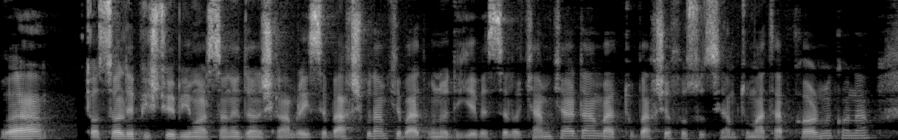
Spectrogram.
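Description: A man's fairly low voice shows ordinary pitch variation, captured on a very clean recording with a silent background. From Iran, Isfahan. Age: 50s. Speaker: dentistry professor. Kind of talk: interview.

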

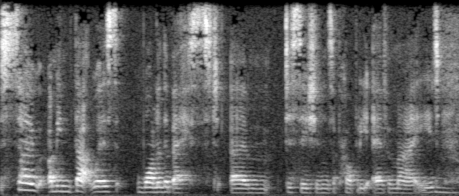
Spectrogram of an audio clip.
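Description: With a Birmingham accent, a woman talks at a fairly slow pace, her medium pitch moving with ordinary variation. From Birmingham, England. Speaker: makeup artist and blogger. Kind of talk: casual interview chat. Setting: host's home.

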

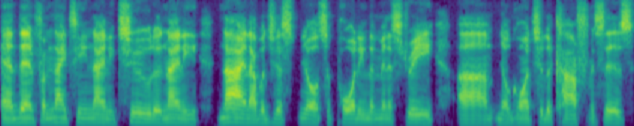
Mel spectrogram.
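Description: A man with an American accent speaks at a moderate pace with hardly any pauses, in a fairly low pitch with a bright, sharp tone. His intonation is monotone and flat, and the background is quiet. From Baltimore, Maryland. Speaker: pastor. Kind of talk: interview conversation.

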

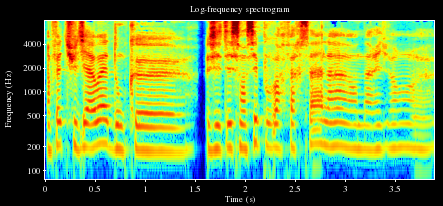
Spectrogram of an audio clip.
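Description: A woman speaks at a fairly quick pace and a medium pitch. Her intonation is monotone and flat. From Paris banlieue, France. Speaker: association founder. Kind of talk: casual interview. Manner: fast.

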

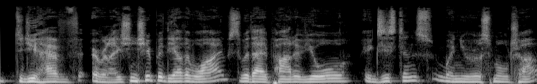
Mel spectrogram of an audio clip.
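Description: The speaker, with an Australian accent, talks at a fairly quick pace, somewhat breathy, with ordinary pitch variation. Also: man, medium pitch for a man. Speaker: podcast host. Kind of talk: interview. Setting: recorded venue interview.

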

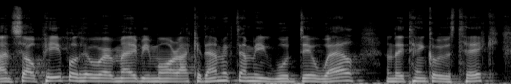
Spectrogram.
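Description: A man with an Irish accent speaks at a fairly high pitch in a flat monotone. His loudness stays very even throughout. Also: moderate pace. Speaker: podcast host. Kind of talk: casual chat.

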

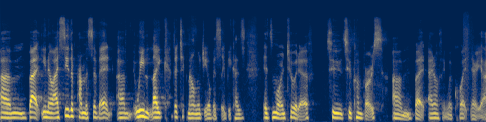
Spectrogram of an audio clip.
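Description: Recorded very cleanly against a silent background, with a dry, close sound and no echo, a woman with a very deep, low pitch speaks at a moderate pace with ordinary pitch variation. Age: 40s. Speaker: podcast host. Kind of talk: casual chat.

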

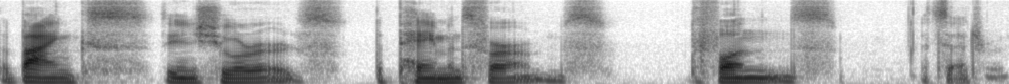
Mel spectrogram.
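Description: On a very clean recording with a silent background, a man speaks in a Dublin accent at a fairly low pitch. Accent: Irish (Dublin). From Ireland, Dublin. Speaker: central bank regulator. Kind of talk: podcast interview. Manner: halting, many repetitions.

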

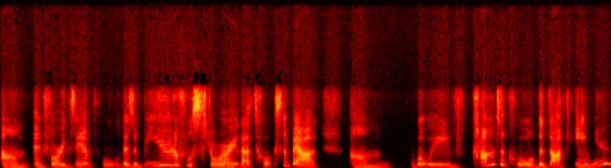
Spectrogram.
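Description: Fairly slow and somewhat breathy, a woman's medium-pitched voice carries lively intonation. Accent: Australian. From Australia, Tamworth New South Wales. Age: 30s. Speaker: astronomer and science communicator. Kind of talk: live-streamed interview. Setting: live stream to schools.

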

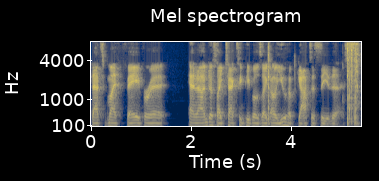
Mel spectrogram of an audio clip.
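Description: Speaking at a fairly low pitch, a man talks in an American accent. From Chicago. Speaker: comedian. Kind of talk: casual chat.

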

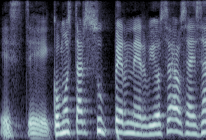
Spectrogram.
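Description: With a plain, everyday voice, a woman speaks at a medium pitch with ordinary pitch variation on a very clean recording with a silent background. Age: 20s. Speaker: dance teacher. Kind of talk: interview.

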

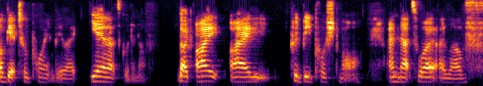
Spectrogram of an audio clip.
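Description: Speaking with an Australian accent at a fairly slow pace, a woman makes big swings in loudness. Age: 30s. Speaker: stand-up comedian. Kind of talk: casual interview chat.

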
